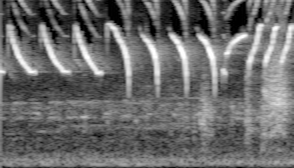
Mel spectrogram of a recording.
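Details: Canary singing to tempt other canaries to sing: a slow series of clear, loud downslurred whistles, about three per second, the later ones sharper and more hooked, with a brief noisy burst near the end.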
